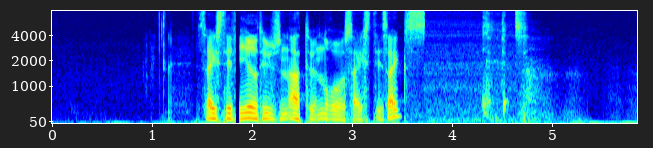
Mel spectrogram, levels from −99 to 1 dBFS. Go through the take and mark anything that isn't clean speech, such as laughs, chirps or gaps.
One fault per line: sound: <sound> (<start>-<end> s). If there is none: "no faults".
sound: dropout (1.8-1.9 s)
sound: throat clearing (4.3-4.6 s)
